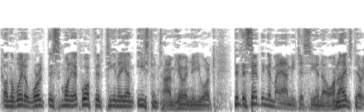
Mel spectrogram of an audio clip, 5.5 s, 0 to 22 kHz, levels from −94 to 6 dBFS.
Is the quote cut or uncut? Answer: cut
